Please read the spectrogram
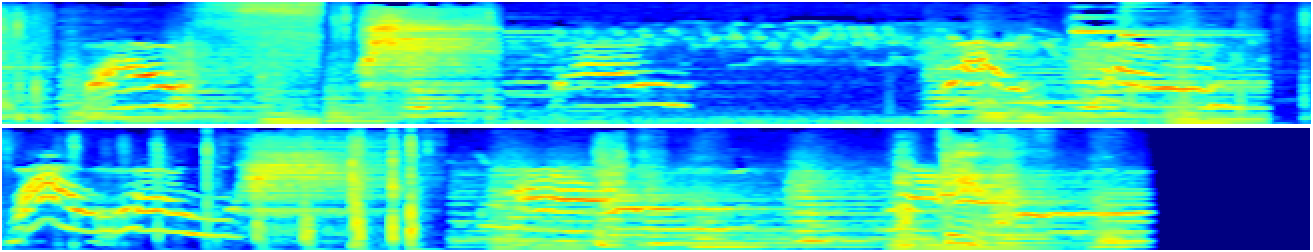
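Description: A cartoon cat meowing over and over, a string of short rising-and-falling meows voiced by an actress, over soft background music.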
